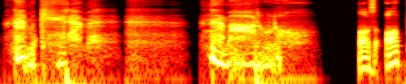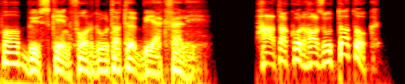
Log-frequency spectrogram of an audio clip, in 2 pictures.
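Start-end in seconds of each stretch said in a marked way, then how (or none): 0.1-2.8 brave, quiet, soft voice. A small boy answers a father in front of the gang: quiet reply. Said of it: "csöndesen".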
